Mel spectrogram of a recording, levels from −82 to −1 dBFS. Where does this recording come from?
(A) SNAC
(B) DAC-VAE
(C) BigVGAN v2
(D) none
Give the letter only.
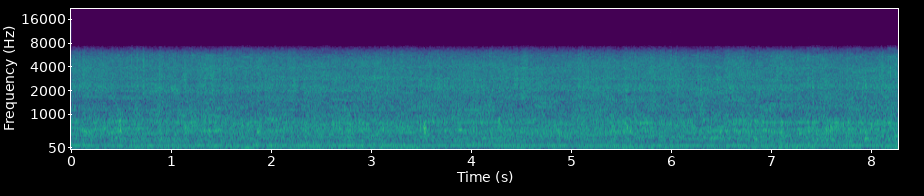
A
